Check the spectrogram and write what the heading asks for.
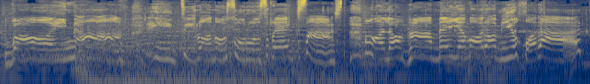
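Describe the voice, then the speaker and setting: A woman's voice: very high voice, fairly even intonation, hardly any pauses, loud music behind the voice. A woman voicing a frightened baby dinosaur crying out in alarm in a storybook reading. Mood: panicked. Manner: cries out in alarm.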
